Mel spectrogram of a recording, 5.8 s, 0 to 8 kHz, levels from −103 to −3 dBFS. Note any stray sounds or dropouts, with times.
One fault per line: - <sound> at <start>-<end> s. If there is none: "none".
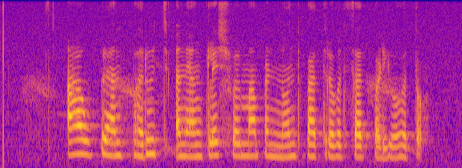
none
